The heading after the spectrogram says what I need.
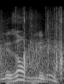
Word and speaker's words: Les Andelys: Les Andelys. Oh oui, les Andelys, les Andelys. YS, mais qui ne se prononce pas à la fin, les Andelys, bravo.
